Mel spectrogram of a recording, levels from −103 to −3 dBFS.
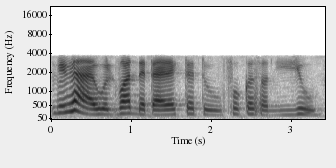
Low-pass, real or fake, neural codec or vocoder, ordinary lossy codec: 3.6 kHz; real; none; none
